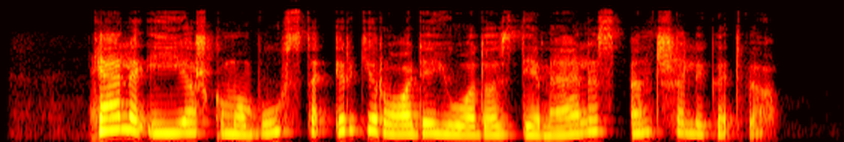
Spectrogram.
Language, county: Lithuanian, Kaunas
